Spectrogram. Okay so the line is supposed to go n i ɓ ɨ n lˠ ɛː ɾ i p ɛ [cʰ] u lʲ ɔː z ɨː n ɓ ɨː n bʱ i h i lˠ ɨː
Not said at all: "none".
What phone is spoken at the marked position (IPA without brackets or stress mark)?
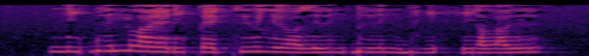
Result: kʲ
